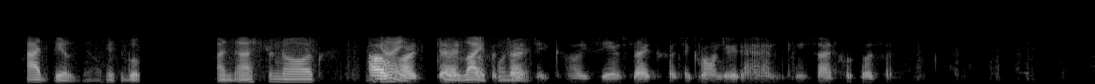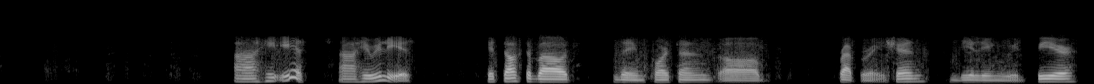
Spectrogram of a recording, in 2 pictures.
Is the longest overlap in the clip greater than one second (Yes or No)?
Yes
